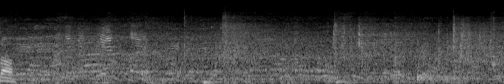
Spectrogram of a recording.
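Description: Young children's voices call out across a large echoing ice rink.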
